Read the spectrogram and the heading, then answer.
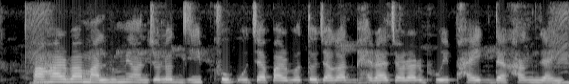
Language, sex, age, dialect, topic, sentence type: Bengali, female, 18-24, Rajbangshi, agriculture, statement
